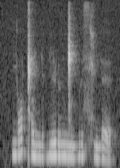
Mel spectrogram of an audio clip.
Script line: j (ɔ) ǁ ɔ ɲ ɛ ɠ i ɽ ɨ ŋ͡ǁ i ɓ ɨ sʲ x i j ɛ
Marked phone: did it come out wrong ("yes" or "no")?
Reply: no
